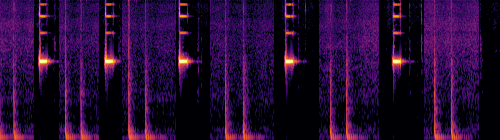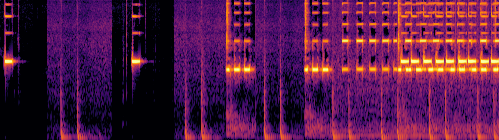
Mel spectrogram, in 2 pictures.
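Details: Sound effect, simulated failing heart monitor: periodic beeps with low thumping beats growing irregular, then a continuous alarm tone; heart monitor alarm.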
